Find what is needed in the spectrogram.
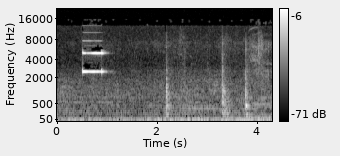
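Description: WZRELB 3000W 48V split-phase inverter giving one short, high electronic beep as it is switched on and starts booting. A steady low hum and a few faint clicks lie underneath.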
